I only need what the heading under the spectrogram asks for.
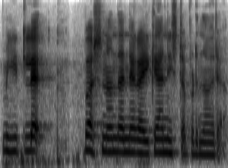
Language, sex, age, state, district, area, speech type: Malayalam, female, 45-60, Kerala, Pathanamthitta, urban, spontaneous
